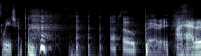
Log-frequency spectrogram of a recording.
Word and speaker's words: Legion: I do realize that I was saying it wrong on the episode where we reviewed it it's not Legend it is Legion oh Barry I had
